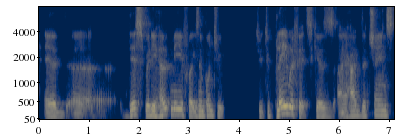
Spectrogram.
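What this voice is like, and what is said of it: Mixed French, African, American accent. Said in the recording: “my accent is not that good. I have like this French, African, American accent, which is hard to explain and hard to understand”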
